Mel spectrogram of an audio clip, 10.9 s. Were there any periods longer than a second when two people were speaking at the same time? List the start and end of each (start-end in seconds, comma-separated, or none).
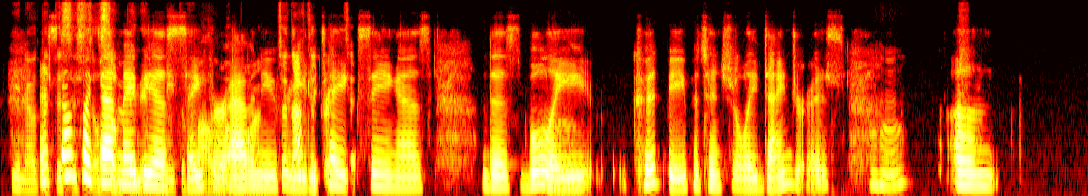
0.6-3.5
